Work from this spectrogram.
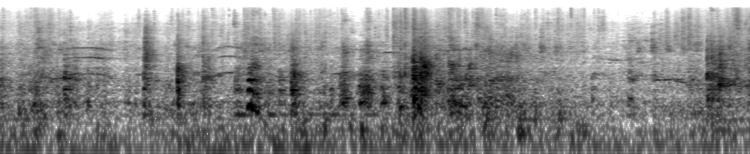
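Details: A one-month-old Shiba Inu puppy at play gives short, high yelping squeaks in scattered bursts, with clattering like dishes or hard objects knocking around it and faint background voices.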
